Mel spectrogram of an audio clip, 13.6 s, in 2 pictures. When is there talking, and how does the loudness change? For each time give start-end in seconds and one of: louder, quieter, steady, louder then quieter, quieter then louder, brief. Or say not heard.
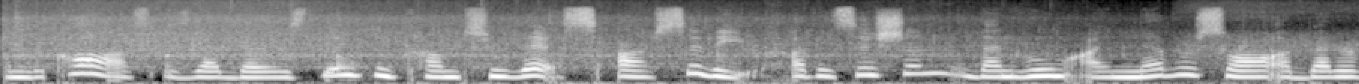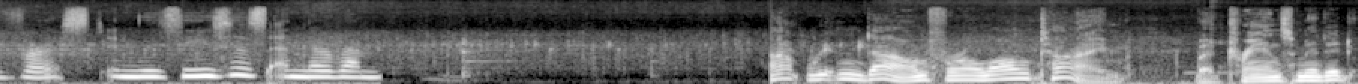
0.0-8.7 steady
10.6-13.5 brief.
